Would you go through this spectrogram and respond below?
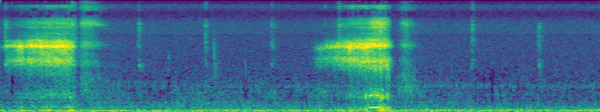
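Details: Sleeping bulldog snoring: two loud, rough, hissing breaths about four seconds apart over a steady low rumble.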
